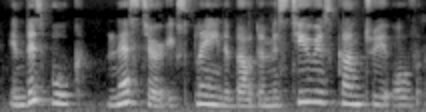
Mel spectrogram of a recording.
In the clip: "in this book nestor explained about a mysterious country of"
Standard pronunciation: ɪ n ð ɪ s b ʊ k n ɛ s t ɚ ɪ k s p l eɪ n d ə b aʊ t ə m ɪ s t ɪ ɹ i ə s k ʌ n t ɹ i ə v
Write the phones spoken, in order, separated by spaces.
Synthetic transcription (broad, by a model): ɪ n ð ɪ s b ʊ k n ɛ s t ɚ ɪ k s p l eɪ n d ə b aʊ t ə m ɪ s t ɪ ɹ i ə s k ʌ n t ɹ i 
